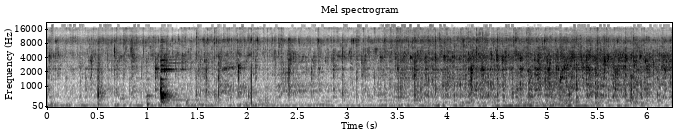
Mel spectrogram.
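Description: Cumin, onions and green chillies frying in oil for prawn biryani, a close steady sizzle with scattered crackles and stirring scrapes, growing slightly louder, with no talk.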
